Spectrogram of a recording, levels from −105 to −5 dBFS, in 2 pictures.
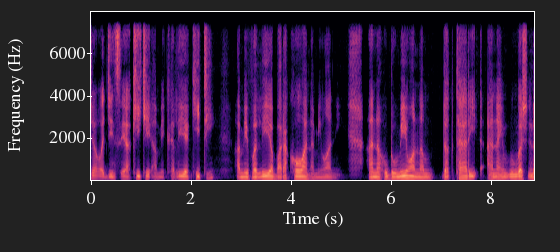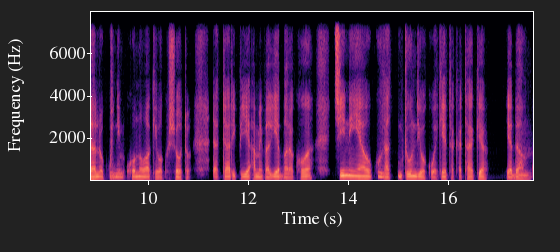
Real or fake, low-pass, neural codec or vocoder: fake; 7.2 kHz; codec, 16 kHz in and 24 kHz out, 0.9 kbps, LongCat-Audio-Codec, four codebook decoder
